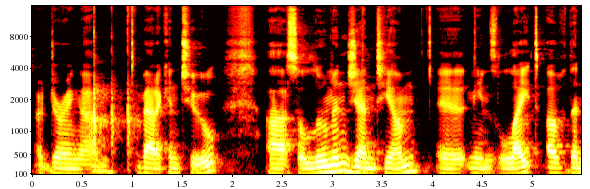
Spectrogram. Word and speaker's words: gentium: want to put and it's going to be gentium. Or as we call it in ecclesiastical pronunciation, gentium.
